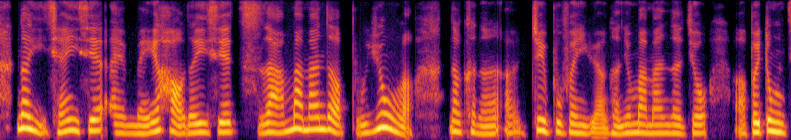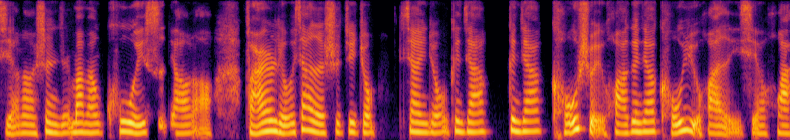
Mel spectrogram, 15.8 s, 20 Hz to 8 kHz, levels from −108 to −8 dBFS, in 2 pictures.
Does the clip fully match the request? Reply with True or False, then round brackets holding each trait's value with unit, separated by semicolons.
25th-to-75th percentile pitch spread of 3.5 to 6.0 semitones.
False (3.0 semitones)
